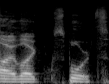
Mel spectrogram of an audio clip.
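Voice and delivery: very loud, macho put-on bro voice. Joining in imitating a man pretending to be straight: mock straight-guy bro voice. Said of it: "you're casting aspersions".

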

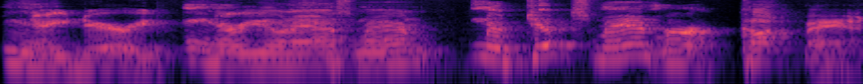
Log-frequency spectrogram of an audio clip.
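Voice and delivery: put-on slurred speech through clenched teeth. Acting out a scene, a character quizzes Wayne and Derry near the girls, clenched-jaw drunk voice. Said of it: "keeps your jaws clenched like he does".

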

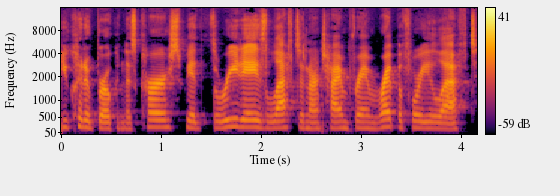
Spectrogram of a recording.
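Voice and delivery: ordinary talk, nothing marked

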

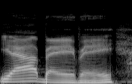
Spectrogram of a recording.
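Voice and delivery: put-on the word baby stretched out long. Podcast host signs off the episode with an Austin Powers impression. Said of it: "That's your Austin Powers impression?".

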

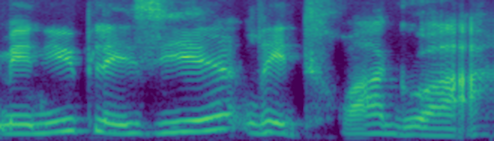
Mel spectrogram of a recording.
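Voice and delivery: slow, deliberate, put-on French accent. Practicing a French accent on a documentary title: French accent. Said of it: "I'm gonna practice my French accent".

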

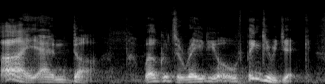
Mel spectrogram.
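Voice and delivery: put-on radio DJ announcer voice, no regional accent. Mimicking an old-time radio presenter, in an assumed radio presenter voice. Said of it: "they all had these assumed voices".

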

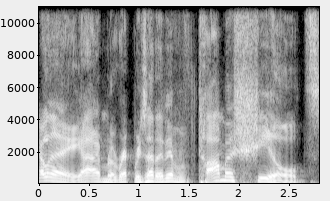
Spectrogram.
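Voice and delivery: put-on high, loud, old-timey 1950s businessman voice. Showing how to sound like a lawyer who represents yourself, 1950s businessman voice. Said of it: "1950s businessman".

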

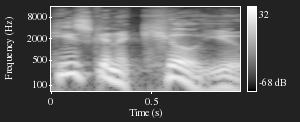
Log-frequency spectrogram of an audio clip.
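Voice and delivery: light, teasing, playful joking tone. Recounting warning someone about his angry father, retelling a joking remark. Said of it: "and I said this jokingly".

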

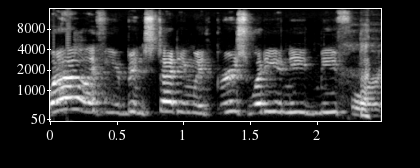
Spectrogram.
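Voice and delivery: mock cool, dismissive tone. Retelling a man's reply when she first introduced herself, mock-dismissive. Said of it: "He was very sort of off-putting".

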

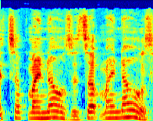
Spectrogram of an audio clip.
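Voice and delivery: play-acted, high, weepy, tearful crying voice. Retelling what she said with styrofoam up her nose: imitating someone crying. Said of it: "crying all of a sudden".

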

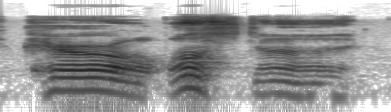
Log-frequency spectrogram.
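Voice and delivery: very loud, booming, room-filling voice. Retelling walking into a room when a man calls her name: big booming voice. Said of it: "big booming voice that comes across the room".

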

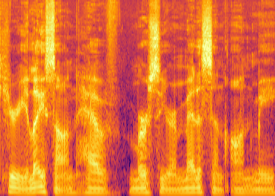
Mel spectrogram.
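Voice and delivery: ordinary talk

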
